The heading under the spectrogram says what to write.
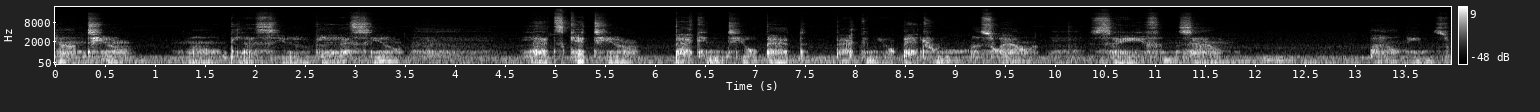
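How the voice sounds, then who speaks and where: A man playing a gentle, courteous plague doctor in a whispered ASMR roleplay, breathy and soothing, close to the microphone. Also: animated, exaggerated voice, rough recording. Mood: soothing, tender. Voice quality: breathy whisper with low gravelly creak. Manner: soothing, unhurried, quaintly polite. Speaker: ASMR performer.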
